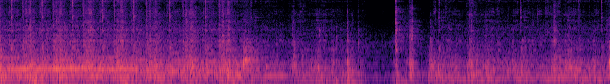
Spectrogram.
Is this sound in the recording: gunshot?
no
